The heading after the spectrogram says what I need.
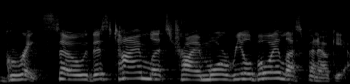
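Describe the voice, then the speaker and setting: A woman's voice: fairly high pitch, animated, measured pace, fairly bright tone. An actress playing a bossy, touchy girlfriend directing an amateur show in a sitcom, blunt and critical. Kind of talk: sitcom acting.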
